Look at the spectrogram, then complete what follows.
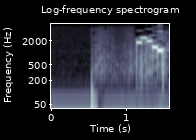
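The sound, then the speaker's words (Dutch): Telephone number being dialed: a single click, then a quick run of several short touch-tone beeps in rapid succession, fairly loud, with no talking. “Nou, ik sta met de telefoon in mijn handen. Ik ga u bellen over.”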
